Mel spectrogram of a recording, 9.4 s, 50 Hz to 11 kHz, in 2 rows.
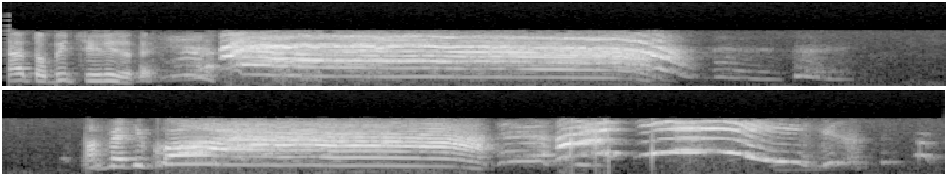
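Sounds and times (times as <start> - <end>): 
speech: 0.1 - 1.6, 5.2 - 6.4
human scream recorded by a phone and played back: 0.9 - 3.6, 5.6 - 8.6.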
